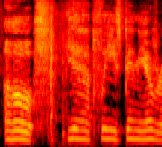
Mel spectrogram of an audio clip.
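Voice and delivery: high, hammed-up whine; mock whining. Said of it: "Corey Feldman's character starts whining".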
